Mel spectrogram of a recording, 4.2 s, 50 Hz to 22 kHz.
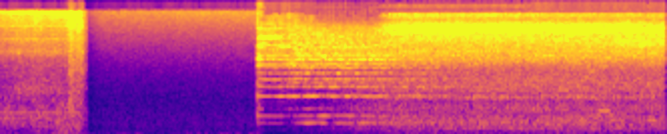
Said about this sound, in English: At exactly 8 o'clock in the morning, the train from Warri departs and arrives the Agbo station by 8:45 in the morning.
